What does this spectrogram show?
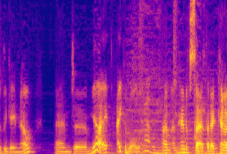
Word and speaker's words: Eichenwalde: I also think it's really funny how the announcer pronounces Eichenwalde as a true German. Nobody can do our pronunciations right. Eichenwald it is.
